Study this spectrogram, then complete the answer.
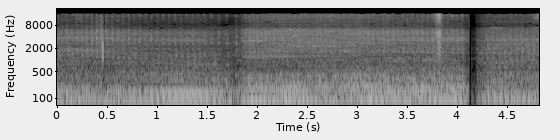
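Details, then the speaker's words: Mahindra Supro diesel after repair of a chafed, broken injector wire (code P0201) and loose common-rail coupler: steady low idle chug with a few brief dropouts, even firing, no knock or miss; starts and runs normally. "यह देखिए अभी य normal start है यह देखिए कोई भी unwanted sign नहीं है"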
